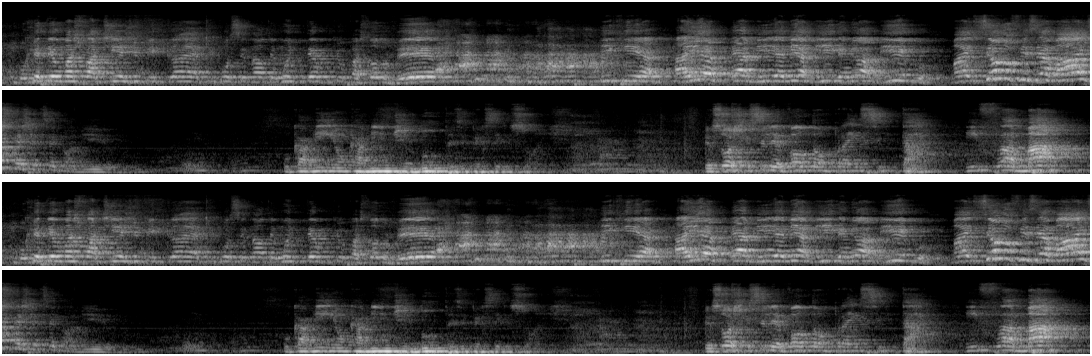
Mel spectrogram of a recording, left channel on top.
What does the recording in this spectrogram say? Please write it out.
Porque tem umas fatias de picanha que, por sinal, tem muito tempo que o pastor não vê. E que aí é minha amiga, é meu amigo. Mas se eu não fizer mais, deixa de ser meu amigo. O caminho é um caminho de lutas e perseguições. Pessoas que se levantam para incitar,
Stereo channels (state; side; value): normal; both; correlation 0.80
